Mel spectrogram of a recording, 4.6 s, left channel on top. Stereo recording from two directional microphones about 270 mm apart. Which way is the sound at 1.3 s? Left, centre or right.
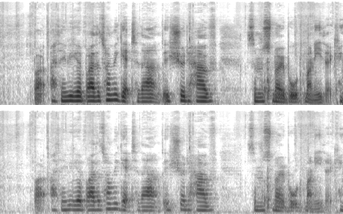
Left.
